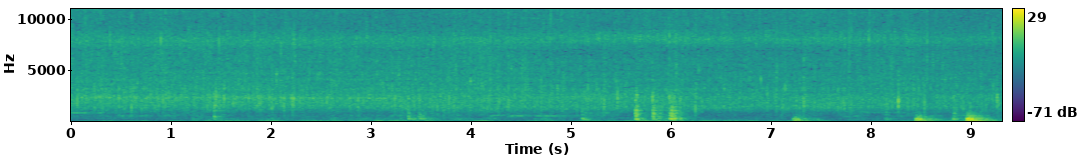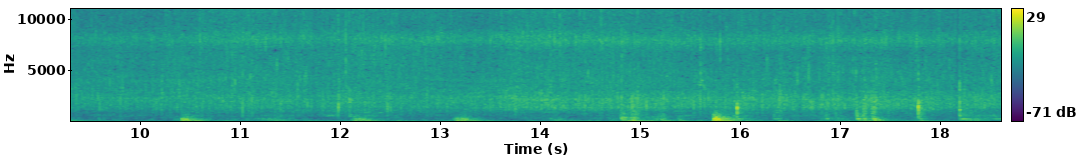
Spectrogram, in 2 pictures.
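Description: Cucumber pieces and green chillies frying in oil in a non-stick pan, giving a steady sizzle. Occasional short knocks and scrapes come from the contents being stirred in the pan.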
